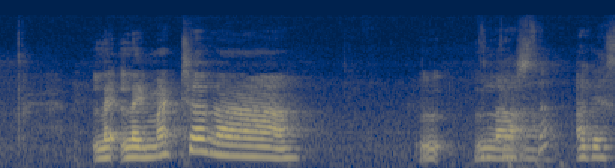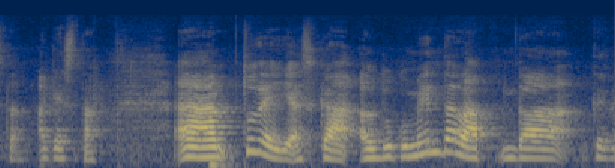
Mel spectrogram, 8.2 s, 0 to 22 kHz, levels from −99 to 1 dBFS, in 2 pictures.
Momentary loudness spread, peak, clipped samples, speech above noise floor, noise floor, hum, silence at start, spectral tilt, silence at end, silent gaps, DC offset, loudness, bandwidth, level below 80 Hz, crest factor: 18 LU; -10 dBFS; under 0.1%; 32 dB; -63 dBFS; none; 0.65 s; -5.5 dB/octave; 0 s; none; under 0.1%; -31 LUFS; 15 kHz; -58 dBFS; 22 dB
